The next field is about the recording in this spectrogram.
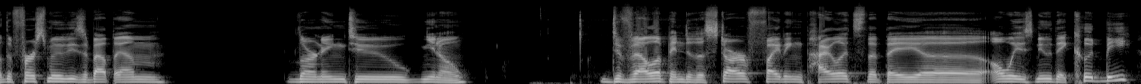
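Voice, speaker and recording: A man in a casual podcast discussion, talking in a thoughtful, discursive way with halting phrasing. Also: fairly low pitch, fairly bright tone, smooth. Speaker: podcast co-commentator.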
